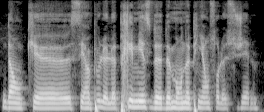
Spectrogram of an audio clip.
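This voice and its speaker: A woman's voice: low-pitched, little pitch movement, normal speed, darkish tone. A middle-aged woman from Quebec with a Québécois accent, a sleep consultant speaking earnestly in an interview, with many fillers. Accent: Québécois French. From Quebec, Canada. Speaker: sleep consultant and company founder. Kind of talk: podcast interview.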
